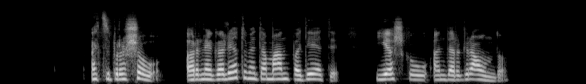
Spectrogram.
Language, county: Lithuanian, Kaunas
